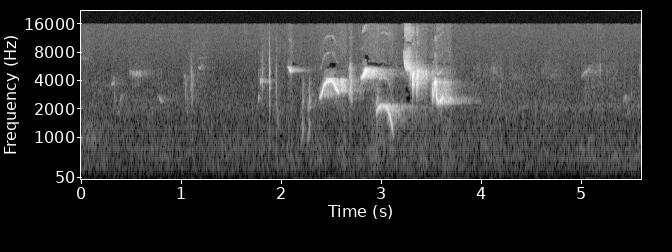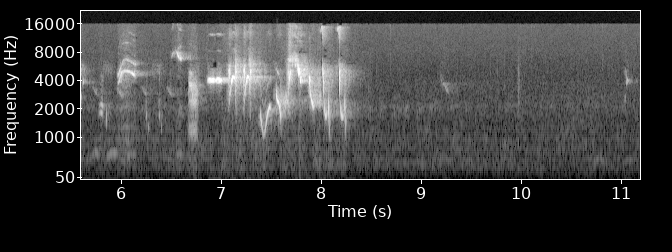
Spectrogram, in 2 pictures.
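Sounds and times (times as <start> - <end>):
canary singing: 1.8 - 3.8, 5.5 - 8.4.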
